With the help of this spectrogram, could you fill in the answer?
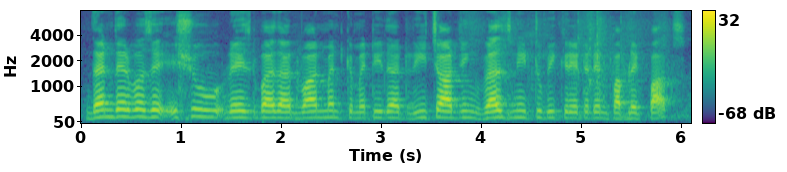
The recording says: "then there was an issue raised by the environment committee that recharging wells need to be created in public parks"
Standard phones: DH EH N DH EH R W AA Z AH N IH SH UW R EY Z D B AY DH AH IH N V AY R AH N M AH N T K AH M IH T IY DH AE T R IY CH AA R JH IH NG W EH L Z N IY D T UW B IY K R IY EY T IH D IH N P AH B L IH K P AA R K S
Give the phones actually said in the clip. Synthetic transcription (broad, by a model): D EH N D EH R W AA Z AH IH SH UW R EY Z D B AY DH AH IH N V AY AH N M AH N T K AH M IH T IY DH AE T R IY CH AA R JH IH NG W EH L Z N IY D T UW B IY K R IY EY T IH D IH N P AH B L IH K P AA R K S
